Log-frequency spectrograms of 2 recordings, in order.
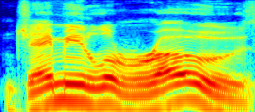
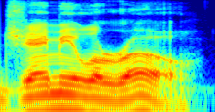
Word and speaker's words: Jamie Larose: pidgeot spirit link magikarp jamie larose is in the chat i will never mispronounce your name again bro i used to pronounce it jamie loreau seal poliwag yo nick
